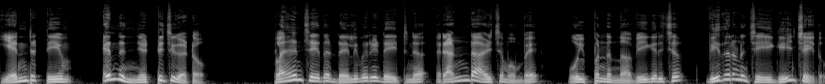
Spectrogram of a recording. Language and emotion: Malayalam, surprised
